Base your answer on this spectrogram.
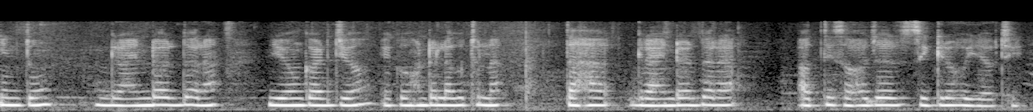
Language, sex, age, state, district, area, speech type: Odia, female, 18-30, Odisha, Ganjam, urban, spontaneous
